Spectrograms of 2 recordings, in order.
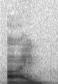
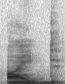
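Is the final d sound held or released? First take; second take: held; released. First: The final d is held with no air. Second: The final d is released with a puff. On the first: The speaker calls it right. "We stop the air from coming out and we say I'd" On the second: The speaker calls it wrong. "note here how we do not say I'd"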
